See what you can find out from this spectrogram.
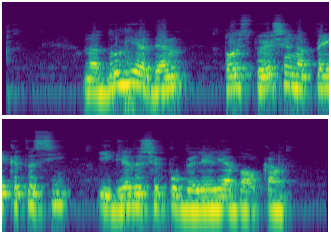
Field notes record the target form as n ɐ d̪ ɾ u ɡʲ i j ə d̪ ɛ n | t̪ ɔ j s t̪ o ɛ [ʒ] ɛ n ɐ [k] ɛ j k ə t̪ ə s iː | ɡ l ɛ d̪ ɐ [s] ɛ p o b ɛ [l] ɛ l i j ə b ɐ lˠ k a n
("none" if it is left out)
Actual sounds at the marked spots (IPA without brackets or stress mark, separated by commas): ʃ, p, ʃ, l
